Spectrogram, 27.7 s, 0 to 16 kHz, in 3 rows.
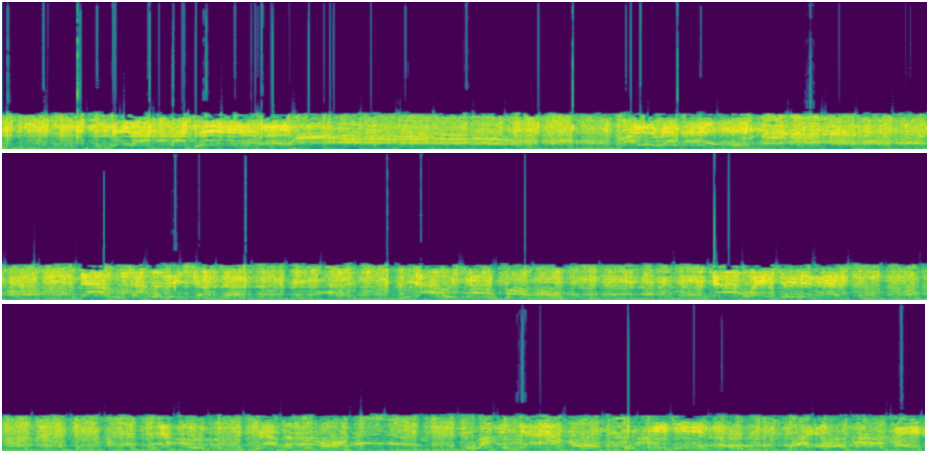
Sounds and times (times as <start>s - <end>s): Music: 0.0s - 27.7s
Speech: 10.0s - 11.7s, 20.0s - 22.0s.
